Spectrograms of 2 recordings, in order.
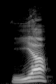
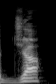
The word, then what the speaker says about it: Jah: either Y or J with the pronunciation options being hard J or why one could defensively say yeah Rastafari or Jah Rastafari because both are legitimate linguistic options in fact since Yahweh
